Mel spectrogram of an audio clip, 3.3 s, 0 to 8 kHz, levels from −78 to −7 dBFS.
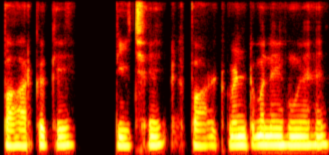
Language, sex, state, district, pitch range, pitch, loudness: Hindi, male, Uttar Pradesh, Lucknow, 120-130 Hz, 125 Hz, -17 LUFS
